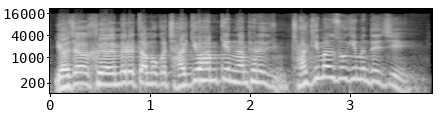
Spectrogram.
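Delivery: ordinary delivery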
